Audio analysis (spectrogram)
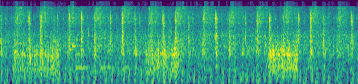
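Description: A motorcycle engine runs in the sandbox building game Scrap Mechanic, giving a fast, pulsing putter that is steady and moderately quiet, heard alone for a few seconds.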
